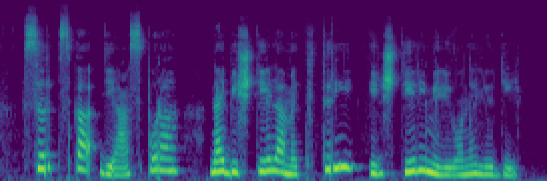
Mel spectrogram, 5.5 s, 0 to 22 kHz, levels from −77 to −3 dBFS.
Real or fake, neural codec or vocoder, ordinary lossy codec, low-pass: fake; vocoder, 44.1 kHz, 128 mel bands every 256 samples, BigVGAN v2; none; 19.8 kHz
